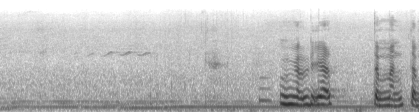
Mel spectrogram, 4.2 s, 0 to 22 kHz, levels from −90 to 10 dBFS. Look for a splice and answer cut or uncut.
cut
